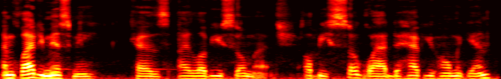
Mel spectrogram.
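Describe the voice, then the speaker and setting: A man's voice: on the low side, steady tone, normal speed, darkish tone, a little hiss or hum. An older man reading his parents' old letters aloud, earnestly, with amused comments in between. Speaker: family letter reader.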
